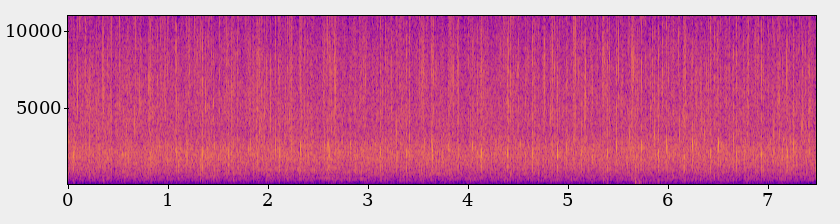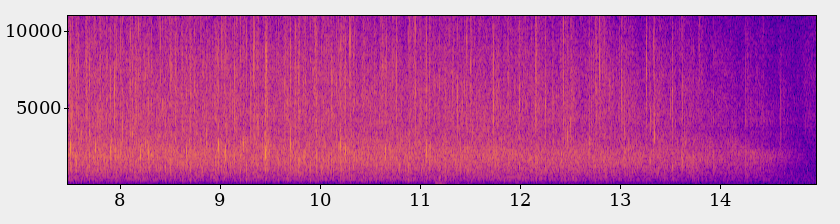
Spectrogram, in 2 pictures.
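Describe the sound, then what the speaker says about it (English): Sustained applause from an audience at a university spring convocation, steady and dense for most of the clip before fading out toward the end. "You can clap now."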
